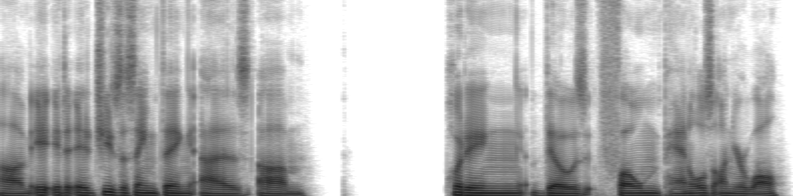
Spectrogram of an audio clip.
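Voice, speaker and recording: Low, dark man talking muffled under a blanket. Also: fairly even intonation, takes it slowly, clear, resonant tone, no room sound. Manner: rambling and explanatory, wry asides. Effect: muffled under a blanket for sound deadening. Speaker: streamer reacting to a video. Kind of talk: casual stream chat. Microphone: close mic inside a blanket fort.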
